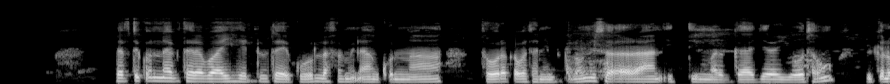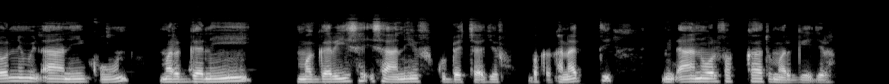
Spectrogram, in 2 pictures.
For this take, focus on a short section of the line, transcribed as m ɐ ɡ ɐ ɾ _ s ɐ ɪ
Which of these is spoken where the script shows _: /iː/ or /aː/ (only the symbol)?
iː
